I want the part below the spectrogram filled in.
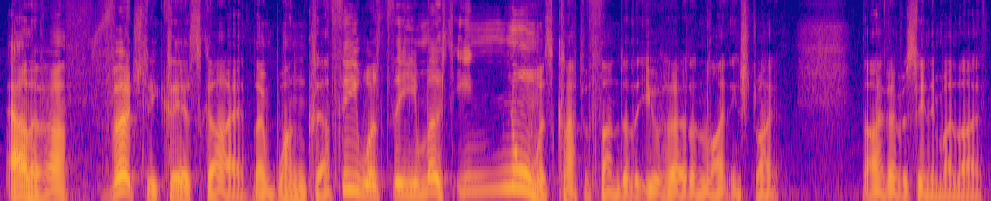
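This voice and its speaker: An older man from the UK speaks to a live workshop audience in a somewhat low voice. He is earnest and emphatic, and he rambles, restarts and laughs along the way. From United Kingdom.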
